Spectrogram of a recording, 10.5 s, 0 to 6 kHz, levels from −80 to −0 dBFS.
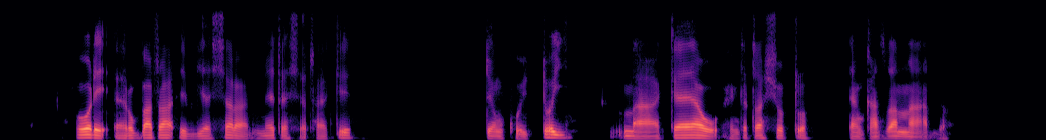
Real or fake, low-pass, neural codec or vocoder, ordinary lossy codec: fake; 5.4 kHz; codec, 24 kHz, 1.2 kbps, DualCodec; none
